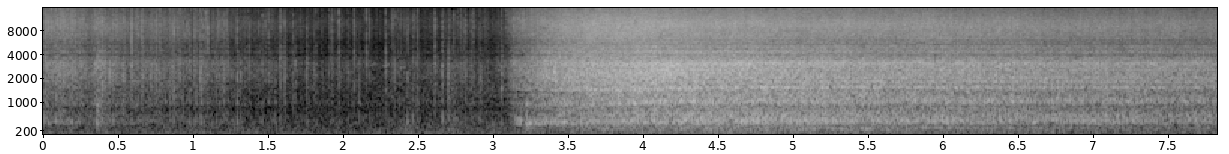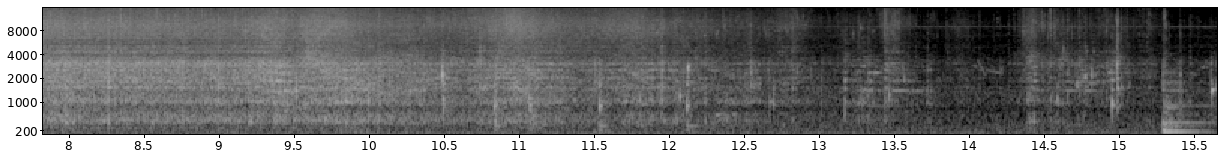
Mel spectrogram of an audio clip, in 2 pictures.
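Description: Rice frying in a hot pot, stirred and scraped with a spatula; about three seconds in, liquid is poured in and the hot pot sizzles with a sudden loud hiss that dies away slowly over the next ten seconds. A few light spatula knocks near the end.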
